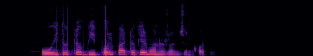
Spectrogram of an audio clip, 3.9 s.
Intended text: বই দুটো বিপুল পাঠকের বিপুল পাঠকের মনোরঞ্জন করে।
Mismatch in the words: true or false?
true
